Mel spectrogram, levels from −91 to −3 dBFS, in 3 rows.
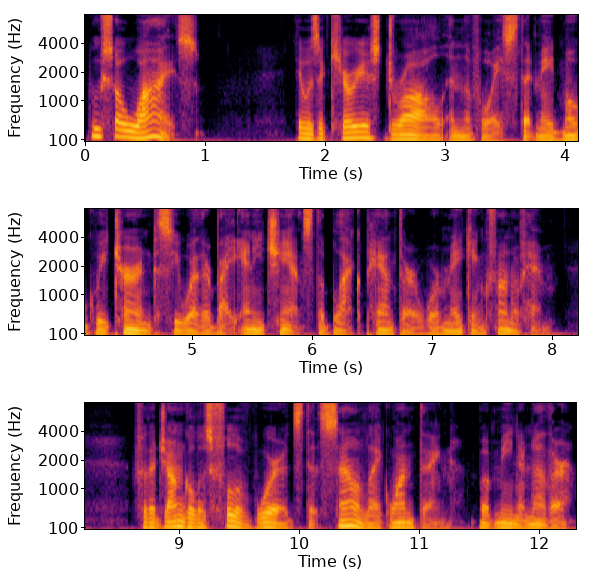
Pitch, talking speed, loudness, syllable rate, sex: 95 Hz, 215 wpm, -20 LUFS, 5.5 syllables/s, male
